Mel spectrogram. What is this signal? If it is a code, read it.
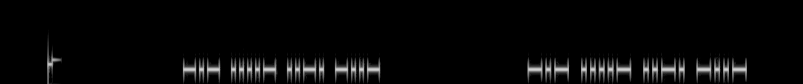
Morse code, heard as a keyed tone, about 28 wpm, 700 Hz. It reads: K4FX K4FX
